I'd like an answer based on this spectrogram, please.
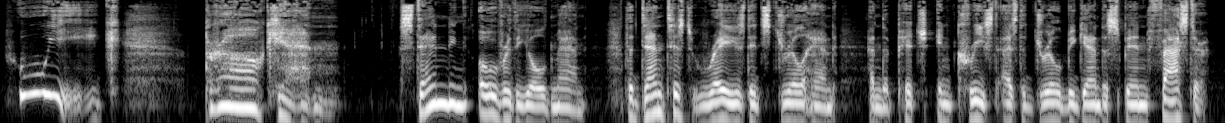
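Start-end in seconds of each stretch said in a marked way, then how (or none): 0.2-3.4 high, swooping, sibilant hissed words. Narrator reading the dentist taunting a fallen old man, hissing. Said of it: "the dentist hissed through the impossibly wide grin".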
